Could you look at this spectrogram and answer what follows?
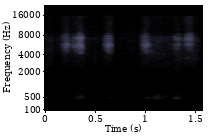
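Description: Hand writing during a lesson, pen or chalk scratching in short, uneven strokes with small gaps between them. Faint and close, with no talk over it.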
